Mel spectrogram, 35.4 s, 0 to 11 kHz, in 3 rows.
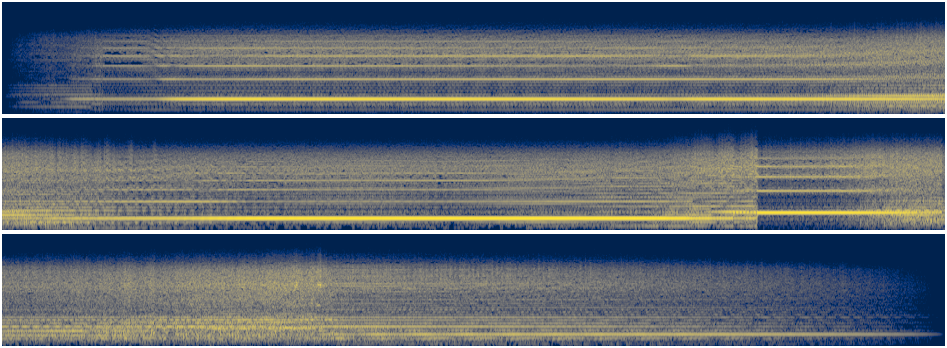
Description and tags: Guitar Feedback using a boss me-25 effects pedal which has been reversed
